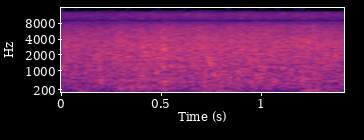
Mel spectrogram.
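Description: Ocean waves wash and churn around in the water near a shipwreck off Australia, making a steady, moderately loud rushing swash with no distinct breaks.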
